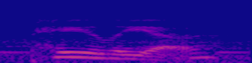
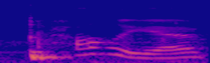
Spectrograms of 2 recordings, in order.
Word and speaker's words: Palia: Um, I think they already released it, but the way he pronounced it was Paleia, as in pale, and I've always called it Palia because I was thinking it was PAL. Apparently, that's wrong.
